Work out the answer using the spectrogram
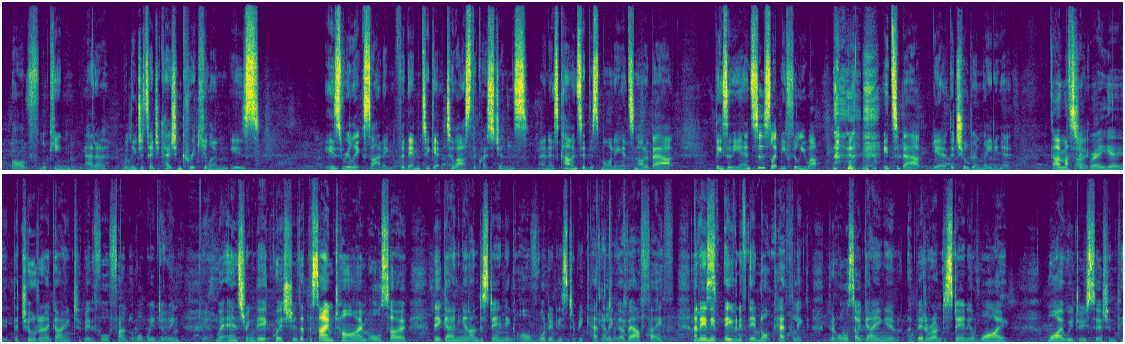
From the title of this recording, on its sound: Live From BootCamp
